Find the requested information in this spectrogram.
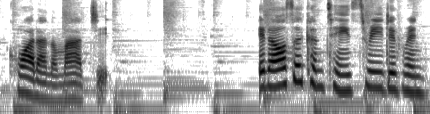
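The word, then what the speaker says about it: コアラのマーチ: the way koala's march in japanese we pronounce it koara no machi it also contains three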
